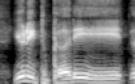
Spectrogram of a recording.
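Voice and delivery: imitated Cheech accent, long stretched ending; comic stoner accent. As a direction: do a playful Cheech accent and drag out the last vowel. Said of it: "if you say it like Cheech, like this".

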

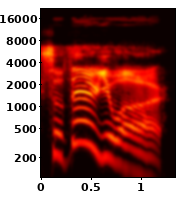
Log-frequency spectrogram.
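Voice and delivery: high, loud, drawn-out cry; big theatrical shout, stretched out; mock booming call. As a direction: call out slowly in a hammed-up cartoon voice. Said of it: "And Scorponok's like".

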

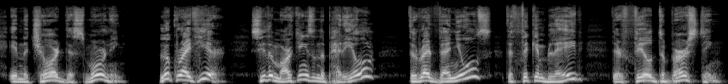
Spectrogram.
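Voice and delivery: high, eager voice showing off a prize; excited plant keeper. Acted. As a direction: point out each detail with rising excitement.

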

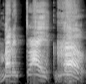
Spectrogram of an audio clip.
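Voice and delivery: very high, loud, drawn-out shriek; frantic acted scream. Game master voices him grabbing his injured eye, strained high shriek. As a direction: scream it slowly at high pitch while struggling. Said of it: "and he's like".

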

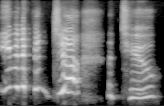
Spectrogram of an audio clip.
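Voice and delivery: high, loud through laughter; laughing. Real, not acted. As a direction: squeal the words laughing. Laughing hard.

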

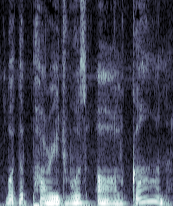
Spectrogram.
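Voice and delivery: ordinary delivery, nothing marked

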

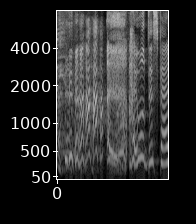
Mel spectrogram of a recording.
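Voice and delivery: slow, laughing through "dispatch". Acted. Dispatcher cracking up after saying "dispatch", laughing through the line. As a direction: fight back laughter on the line. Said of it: "What did you call me?".

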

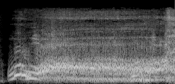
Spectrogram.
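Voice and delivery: sharp high mock Chinese exclamation; mock dismissive yell. Host imitating Chinese official dismissing American, shouted wah. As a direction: blurt a loud dismissive wah. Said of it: "in Chinese, went".

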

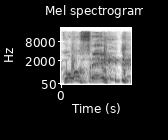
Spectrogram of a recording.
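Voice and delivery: high cheer through laughter; laughing cheer. Retold or imitated. Fan retelling Fred's goal, laughing cheer. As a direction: cheer him on while cracking up.

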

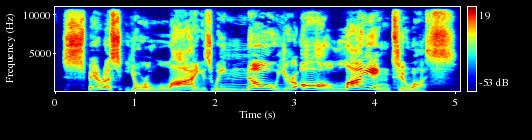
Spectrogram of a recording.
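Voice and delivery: drawn-out, rising loud protest; exasperated retort. Acted. Viewer answering a company's lying statement, loud drawn-out exasperation.

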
